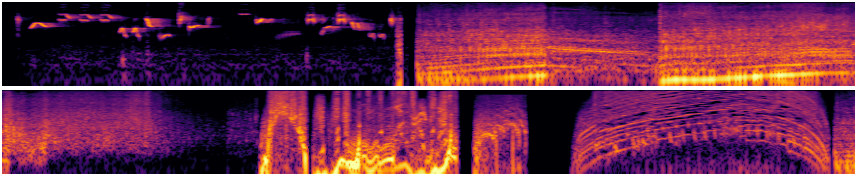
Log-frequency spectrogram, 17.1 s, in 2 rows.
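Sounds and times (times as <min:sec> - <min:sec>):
small birds chirping: 0:00.1 - 0:04.1.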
